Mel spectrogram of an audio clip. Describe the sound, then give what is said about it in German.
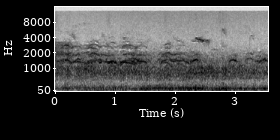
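Geese honk in the background, a faint run of overlapping calls that continues steadily for a few seconds. “Du hörst die Vögel im Hintergrund, stimmen mir zu bei dem, was ich sage, sehe es als positives Zeichen.”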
